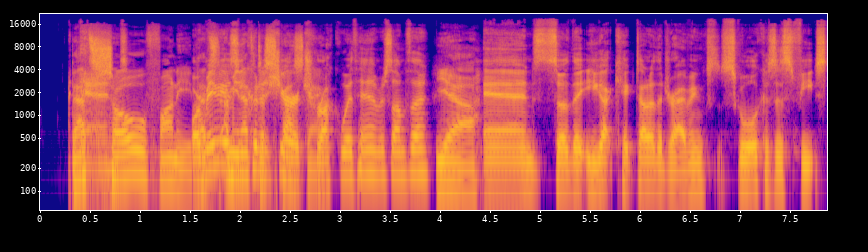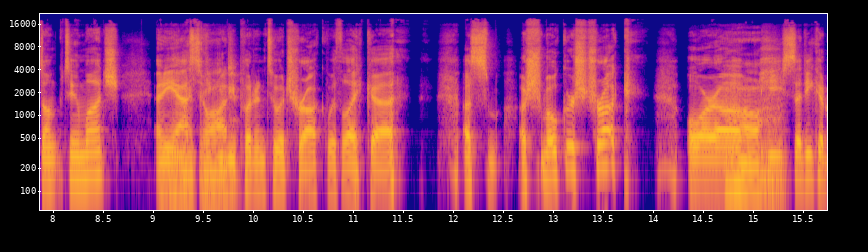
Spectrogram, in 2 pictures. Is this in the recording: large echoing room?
no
